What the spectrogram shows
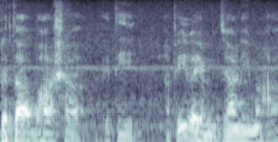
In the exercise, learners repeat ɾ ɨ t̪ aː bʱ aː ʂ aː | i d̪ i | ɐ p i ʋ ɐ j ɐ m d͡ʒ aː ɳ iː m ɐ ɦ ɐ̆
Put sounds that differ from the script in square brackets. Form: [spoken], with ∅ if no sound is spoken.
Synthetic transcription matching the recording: ɾ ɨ t̪ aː bʱ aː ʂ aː | i [t̪] i | ɐ p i ʋ ɐ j ɐ m d͡ʒ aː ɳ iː m ɐ ɦ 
